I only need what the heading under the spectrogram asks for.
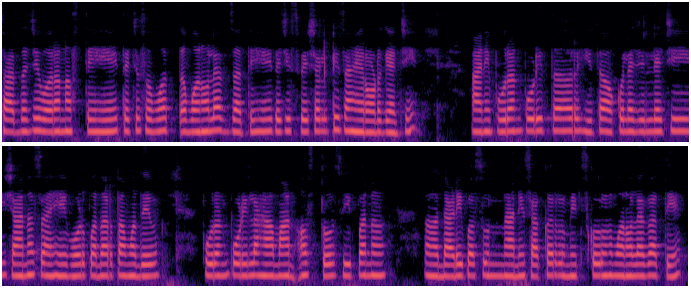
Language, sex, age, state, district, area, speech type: Marathi, female, 45-60, Maharashtra, Akola, urban, spontaneous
